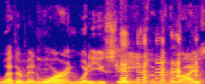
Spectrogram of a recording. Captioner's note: laughter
